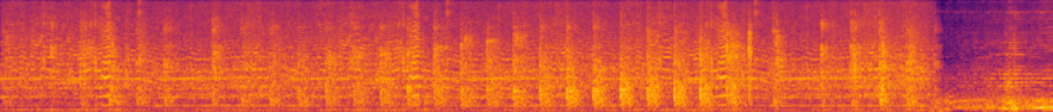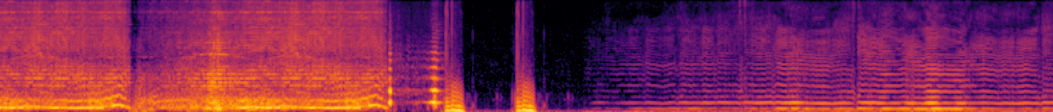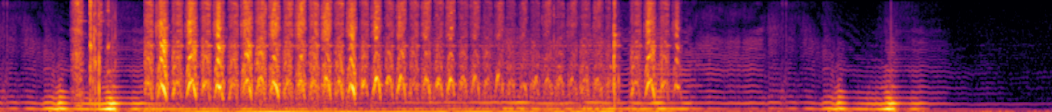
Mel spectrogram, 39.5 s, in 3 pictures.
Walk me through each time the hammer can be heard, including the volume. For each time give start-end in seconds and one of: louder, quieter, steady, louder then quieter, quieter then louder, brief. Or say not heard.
0.0-11.8 louder.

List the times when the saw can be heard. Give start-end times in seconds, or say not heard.
27.2-34.9.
